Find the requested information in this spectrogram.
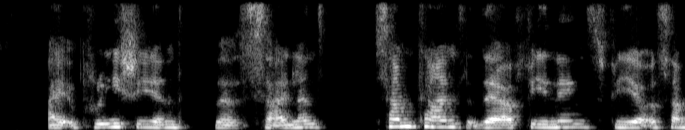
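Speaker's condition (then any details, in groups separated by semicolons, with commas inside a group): ALS, bulbar form, bulbar onset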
